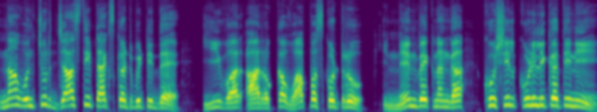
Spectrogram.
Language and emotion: Kannada, happy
